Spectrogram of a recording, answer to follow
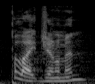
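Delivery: ordinary talk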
